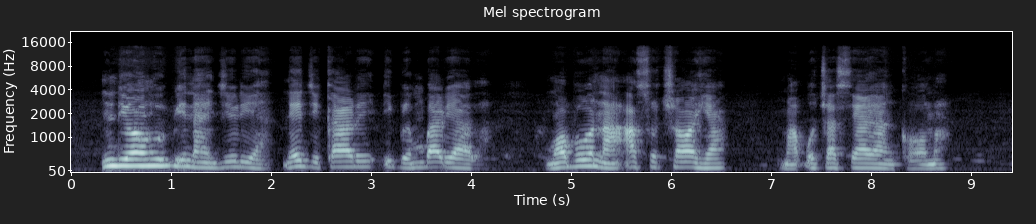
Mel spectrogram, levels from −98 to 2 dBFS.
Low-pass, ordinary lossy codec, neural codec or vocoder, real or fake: 14.4 kHz; none; codec, 44.1 kHz, 7.8 kbps, Pupu-Codec; fake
